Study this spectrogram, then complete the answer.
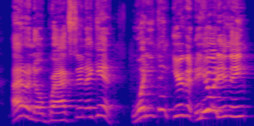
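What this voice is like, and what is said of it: Voice cracks mid-sentence. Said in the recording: “My voice just cracked.”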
